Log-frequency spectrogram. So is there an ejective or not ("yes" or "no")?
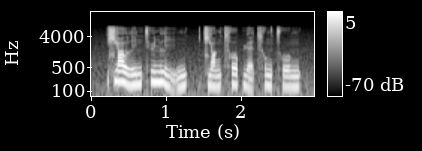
no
